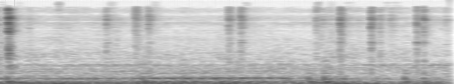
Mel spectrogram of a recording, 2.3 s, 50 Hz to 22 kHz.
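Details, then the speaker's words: 2012 Range Rover L322 Autobiography: sharp irregular cracks and pops over road rumble during slow turns with body roll, worse in warm weather, from the worn all-rubber front sway bar bushings; the fix is new bushings. "you hear that? Crack, crack, crack. Crack, crack. Yep, there it is again. So I don't know what else it could be other than the sway bar bushing itself."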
